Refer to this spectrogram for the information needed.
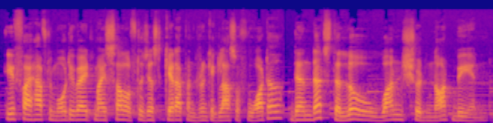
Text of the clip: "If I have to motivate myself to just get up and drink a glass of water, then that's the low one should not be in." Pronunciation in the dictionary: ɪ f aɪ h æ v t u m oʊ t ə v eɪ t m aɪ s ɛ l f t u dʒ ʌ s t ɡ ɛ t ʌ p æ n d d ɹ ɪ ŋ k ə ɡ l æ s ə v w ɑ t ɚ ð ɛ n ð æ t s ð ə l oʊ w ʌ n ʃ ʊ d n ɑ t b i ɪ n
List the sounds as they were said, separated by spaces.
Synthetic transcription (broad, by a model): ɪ f aɪ h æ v t u m oʊ t ə v eɪ t m aɪ s ɛ l f t u dʒ ʌ s t ɡ ɛ t ʌ p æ n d d ɹ ɪ ŋ k ə ɡ l æ s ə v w ɑ t ɚ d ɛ n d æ t s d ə l oʊ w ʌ n ʃ ʊ d n ɑ t b i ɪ n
